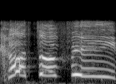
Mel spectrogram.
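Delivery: very high, slow, loud scream.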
